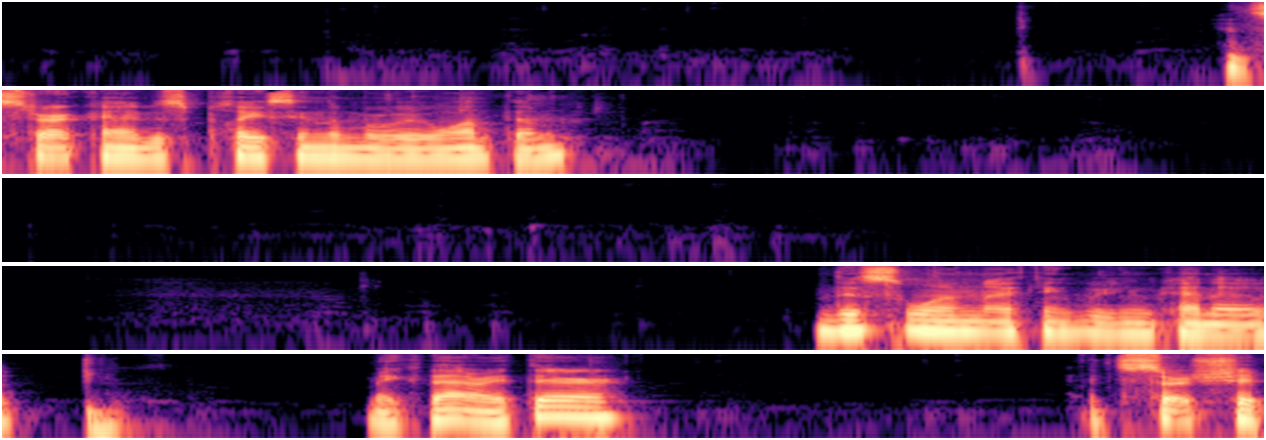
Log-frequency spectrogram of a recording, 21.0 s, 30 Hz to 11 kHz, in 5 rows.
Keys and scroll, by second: 0.8 e, 3.1-3.7 typing, 5.9 g, 7.4 g, 15.3 2, 16.8 f, 18.4 k, 20.2 Return.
